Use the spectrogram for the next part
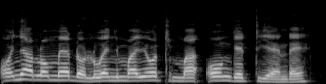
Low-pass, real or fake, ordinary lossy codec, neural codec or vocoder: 19.8 kHz; fake; none; vocoder, 44.1 kHz, 128 mel bands, Pupu-Vocoder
